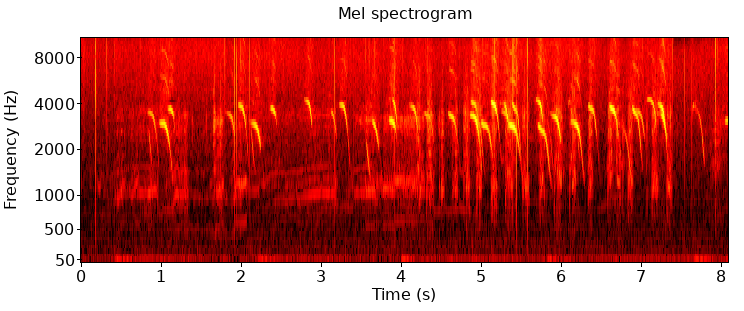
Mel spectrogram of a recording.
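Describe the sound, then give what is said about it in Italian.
Chicks chirping: many faint, high, rapid peeps, each sliding downward in pitch, come in overlapping clusters over a low hum, with a few sharp clicks and no voices. “il pigolio dei pulcini,”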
